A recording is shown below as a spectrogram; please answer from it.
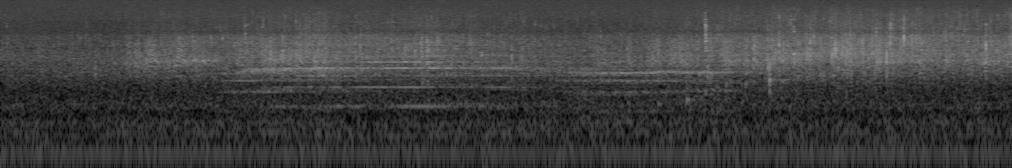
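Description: Faint ambient soundscape: several quiet sustained tones layered over a soft hiss, swelling a little after the first couple of seconds.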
